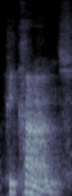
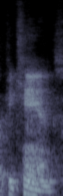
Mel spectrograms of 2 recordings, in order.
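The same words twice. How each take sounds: First: Pecans as pih-KAHNZ; variant pronunciation. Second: Pecans as pih-KANZ; alternative pronunciation. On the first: Teacher showing learners one way to say it, pecans as pih-KAHNZ. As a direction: say pecans with an open "ah" in the second syllable. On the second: Teacher showing learners the other way to say it, pecans as pih-KANZ. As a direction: say pecans with the "a" of "can" in the second syllable. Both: Shown as a demonstration. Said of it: "pronounce them any way you want".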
